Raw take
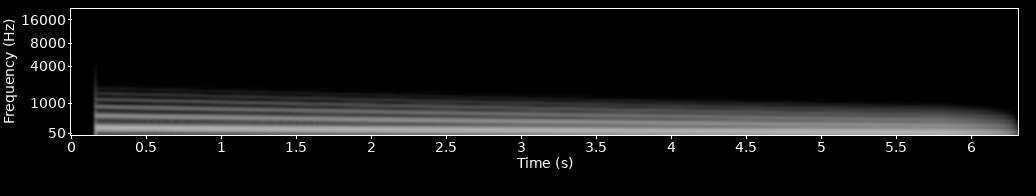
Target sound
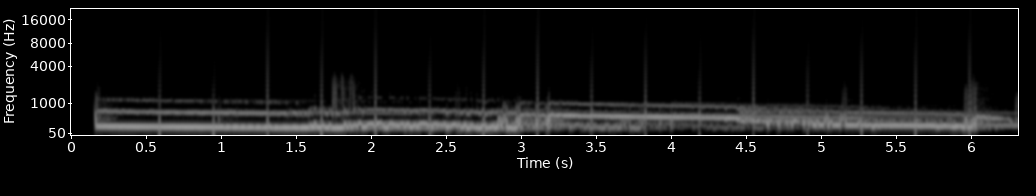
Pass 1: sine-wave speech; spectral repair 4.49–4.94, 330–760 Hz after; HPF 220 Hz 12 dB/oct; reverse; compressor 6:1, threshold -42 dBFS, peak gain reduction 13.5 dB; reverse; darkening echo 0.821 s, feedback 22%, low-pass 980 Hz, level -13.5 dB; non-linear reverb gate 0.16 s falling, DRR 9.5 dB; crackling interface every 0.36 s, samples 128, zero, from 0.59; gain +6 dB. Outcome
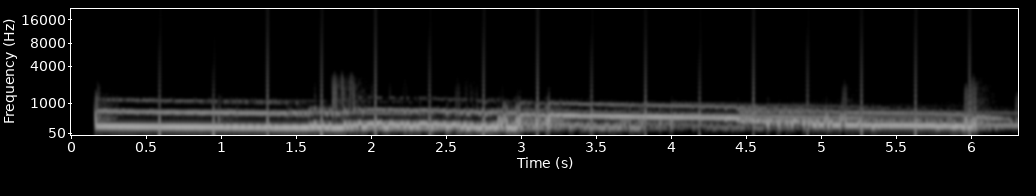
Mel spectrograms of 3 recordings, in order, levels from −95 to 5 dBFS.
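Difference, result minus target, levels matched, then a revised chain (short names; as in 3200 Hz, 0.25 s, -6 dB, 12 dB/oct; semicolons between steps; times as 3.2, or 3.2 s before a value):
compressor: peak gain reduction -6 dB
sine-wave speech; spectral repair 4.49–4.94, 330–760 Hz after; HPF 220 Hz 12 dB/oct; reverse; compressor 6:1, threshold -49.5 dBFS, peak gain reduction 19.5 dB; reverse; darkening echo 0.821 s, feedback 22%, low-pass 980 Hz, level -13.5 dB; non-linear reverb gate 0.16 s falling, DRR 9.5 dB; crackling interface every 0.36 s, samples 128, zero, from 0.59; gain +6 dB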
